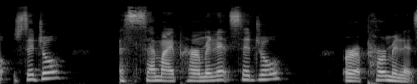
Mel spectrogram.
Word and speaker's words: sigil: learn together so um what's essential so a Sigil is spelled s-i-g-i-l and it's pronounced sigil um not like sigil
